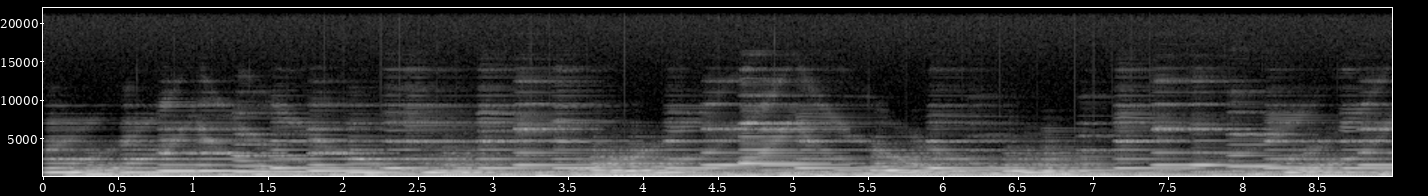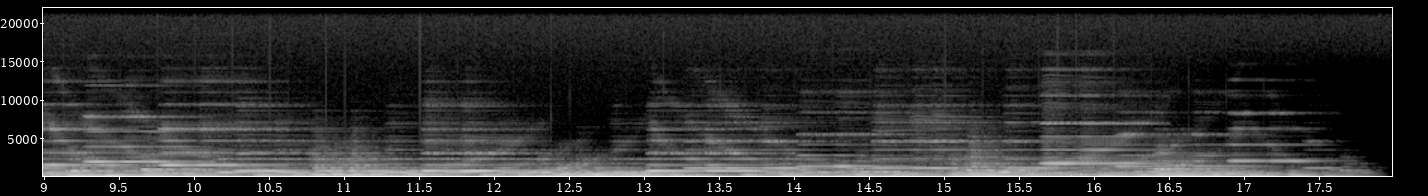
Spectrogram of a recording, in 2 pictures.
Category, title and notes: Music > Solo instrument
strange industry - 120 bpm
A busy combination of synth bells, strings, and flutters that creates an impression of a cartoon factory or a Rube Goldberg machine in action. Made with Ableton Live and my MIDI keyboard.
music, electronic, rhythmic, ambient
